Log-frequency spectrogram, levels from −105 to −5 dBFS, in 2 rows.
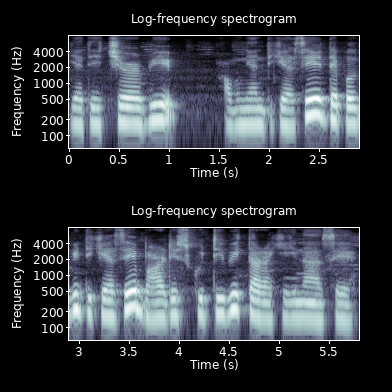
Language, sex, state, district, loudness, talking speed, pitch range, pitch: Nagamese, female, Nagaland, Dimapur, -18 LUFS, 185 wpm, 160-190 Hz, 170 Hz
